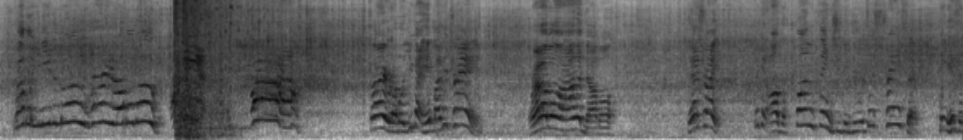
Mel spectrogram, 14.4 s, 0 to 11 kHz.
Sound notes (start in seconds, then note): 0.0 voiceover; 2.5 crashes; 3.6 screams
